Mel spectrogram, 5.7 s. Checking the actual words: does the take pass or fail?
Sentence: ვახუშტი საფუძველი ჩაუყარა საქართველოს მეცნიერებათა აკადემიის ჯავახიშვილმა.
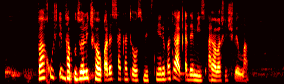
pass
